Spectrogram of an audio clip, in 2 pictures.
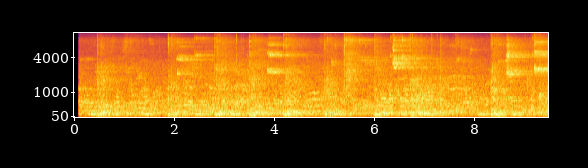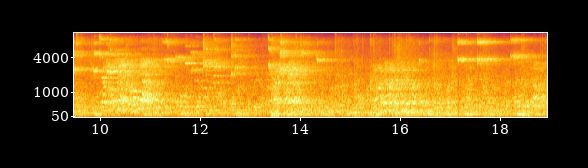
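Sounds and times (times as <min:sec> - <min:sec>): players and spectators talking: 0:00.1 - 0:18.9
sneaker squeaks: 0:00.2 - 0:00.8, 0:01.8 - 0:18.9
basketball bouncing on court: 0:00.4 - 0:00.8, 0:01.8 - 0:07.4, 0:08.3 - 0:10.4, 0:12.0 - 0:18.6.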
